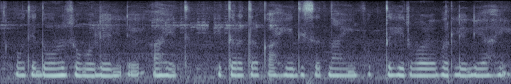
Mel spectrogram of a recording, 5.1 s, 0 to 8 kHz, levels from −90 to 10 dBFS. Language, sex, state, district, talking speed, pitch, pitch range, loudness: Marathi, female, Maharashtra, Dhule, 140 wpm, 210 Hz, 205-220 Hz, -21 LUFS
